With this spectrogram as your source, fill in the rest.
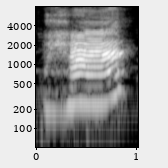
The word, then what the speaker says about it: Raiz: E a letrinha Z, se ela estiver no final de uma sílaba, ela não muda o seu som. Quer um exemplo? Vou tentar formar aqui. Raiz. Raiz. Veja, nós temos aqui duas sílabas. O Z está no final de uma delas. Raiz. Não tem som de S, mantém o som de Z.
